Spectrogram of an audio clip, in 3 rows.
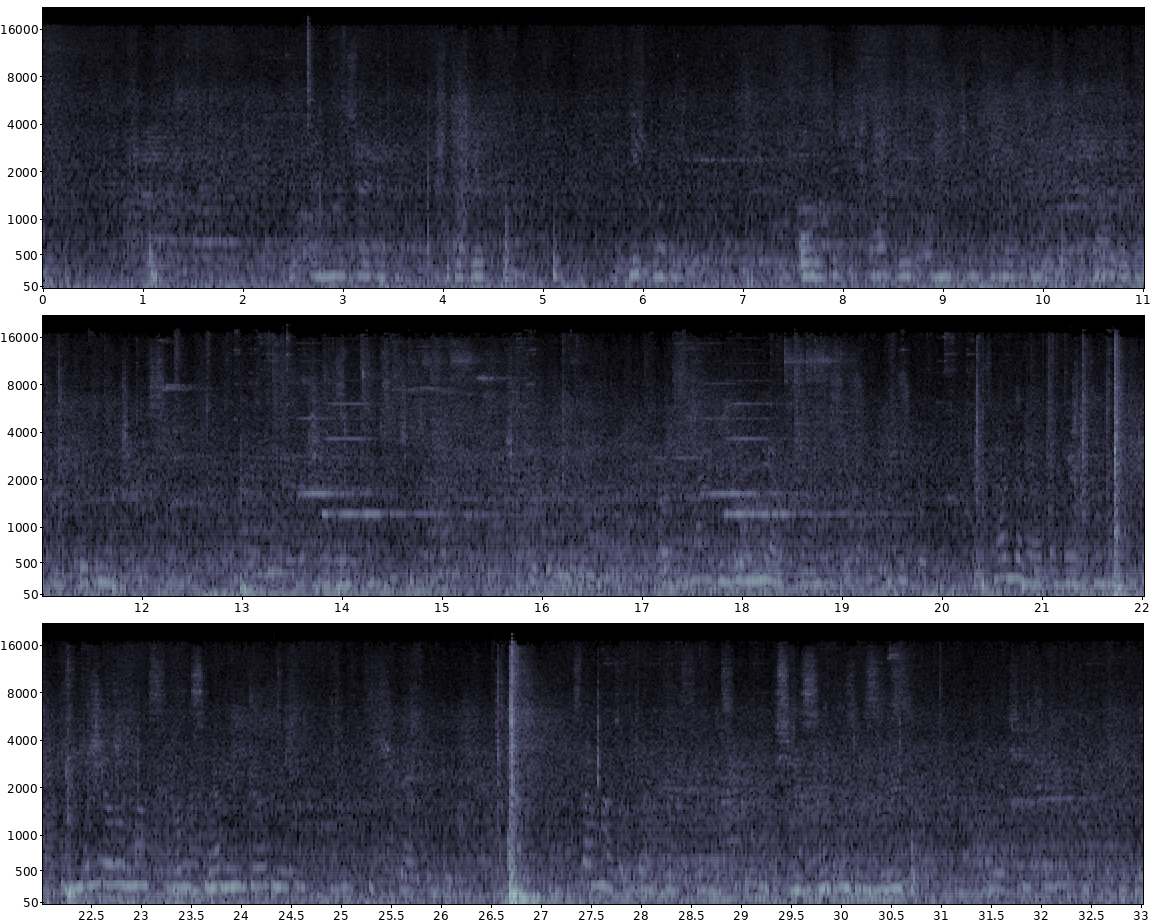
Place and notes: Tunel underground rail, Istanbul
a small one car train runs up and down the main hill in Beyoglu
20 February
